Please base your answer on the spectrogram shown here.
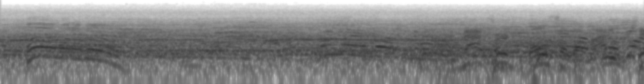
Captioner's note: crowd booing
